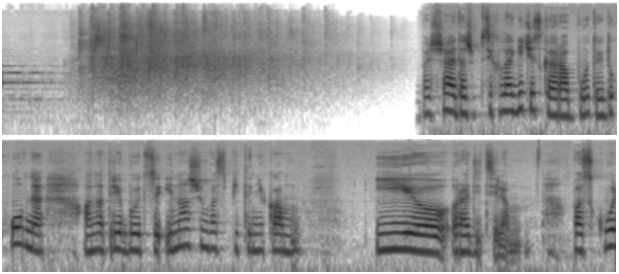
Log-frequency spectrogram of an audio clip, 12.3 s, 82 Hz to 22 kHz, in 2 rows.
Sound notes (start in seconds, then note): 0.6 sounds of applause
